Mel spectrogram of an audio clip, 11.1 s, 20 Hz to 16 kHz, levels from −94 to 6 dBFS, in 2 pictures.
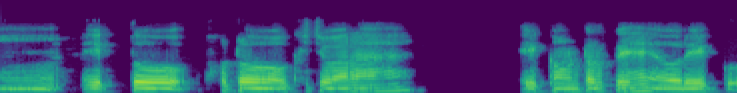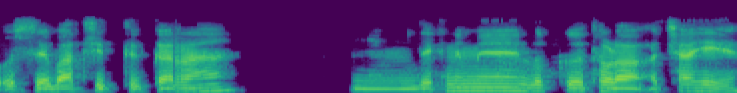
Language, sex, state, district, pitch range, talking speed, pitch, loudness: Hindi, male, Chhattisgarh, Raigarh, 110-125 Hz, 140 wpm, 115 Hz, -18 LUFS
